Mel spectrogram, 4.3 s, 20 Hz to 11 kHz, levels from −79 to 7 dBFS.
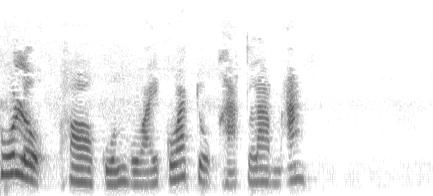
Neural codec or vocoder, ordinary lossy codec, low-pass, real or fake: none; AAC, 32 kbps; 9.9 kHz; real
